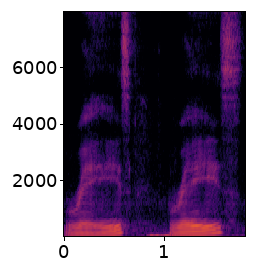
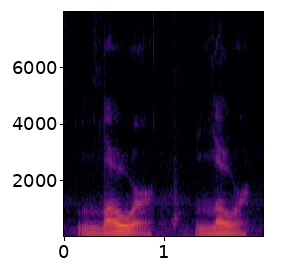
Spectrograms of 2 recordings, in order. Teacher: full sentence where do you raise and lower your voice notice when I said raise raise that goes up and then I said lower lower that goes down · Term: intonation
